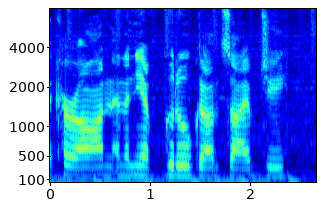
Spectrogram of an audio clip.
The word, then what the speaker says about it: Guru Granth Sahib Ji: and then you have Guru Granth Sahib Ji. Like, wait, you sure it's not just like a two-syllable, no. Like, easy little thing? Nah, it's Guru Granth Sahib Ji.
